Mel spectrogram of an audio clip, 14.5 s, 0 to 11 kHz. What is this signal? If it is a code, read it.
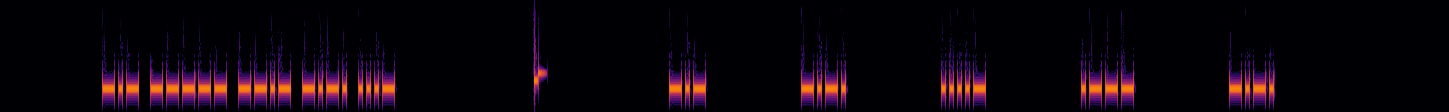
Morse code, heard as a keyed tone, about 31 wpm, spaced as for 13 wpm, 700 Hz. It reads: K0QCV KC4JC
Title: USA Call Signs - 5 Characters - 8x Character Spacing - 30wpm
